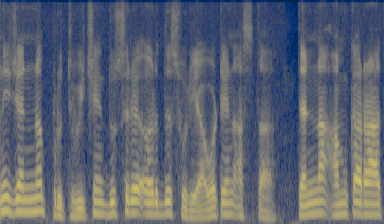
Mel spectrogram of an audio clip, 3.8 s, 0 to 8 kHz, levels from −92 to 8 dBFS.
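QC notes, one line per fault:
2.84–2.98 s, comfort noise in place of the background: right after "सुर्यावटेन आसता" the room tone turns into a flat, featureless hiss for about 140 ms, roughly 2 dB quieter, likely because the sender's voice detector paused transmission and the receiver filled the gap with synthetic noise.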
